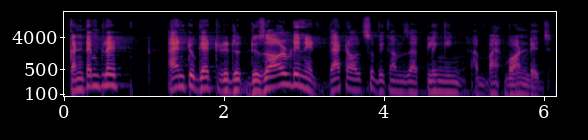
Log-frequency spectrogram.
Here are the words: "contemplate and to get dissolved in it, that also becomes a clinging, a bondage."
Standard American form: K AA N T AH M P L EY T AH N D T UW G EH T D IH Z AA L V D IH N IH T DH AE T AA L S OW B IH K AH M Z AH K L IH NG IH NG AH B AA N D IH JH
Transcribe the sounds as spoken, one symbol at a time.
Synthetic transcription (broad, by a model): K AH N T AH M P L EY T AH N D T UW G EH T D IH Z AA L V D IH N IH T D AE T AA L S OW B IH K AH M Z AH K L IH NG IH NG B B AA N D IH JH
